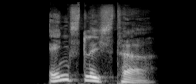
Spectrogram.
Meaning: inflection of ängstlich: 1. strong/mixed nominative masculine singular superlative degree 2. strong genitive/dative feminine singular superlative degree 3. strong genitive plural superlative degree
- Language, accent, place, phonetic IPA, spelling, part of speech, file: German, Germany, Berlin, [ˈɛŋstlɪçstɐ], ängstlichster, adjective, De-ängstlichster.ogg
